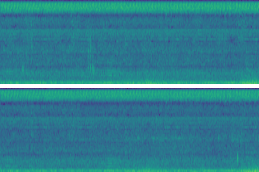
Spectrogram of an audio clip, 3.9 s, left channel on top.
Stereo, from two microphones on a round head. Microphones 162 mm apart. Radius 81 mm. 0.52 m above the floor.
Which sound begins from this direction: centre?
An insect, at 0.0 s.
